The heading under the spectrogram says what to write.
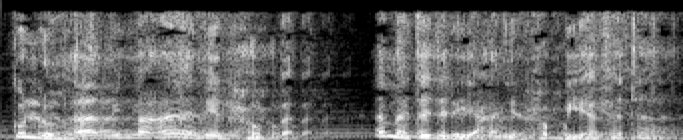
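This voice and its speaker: A gentle, grieving talking mare from a spoken storybook, her voice lifted high and soft with tears as she pleads to be heard, as a male narrator puts her on. The delivery is quick, and a roomy echo hangs around every line. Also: sing-song, faint music behind. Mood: sorrowful.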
